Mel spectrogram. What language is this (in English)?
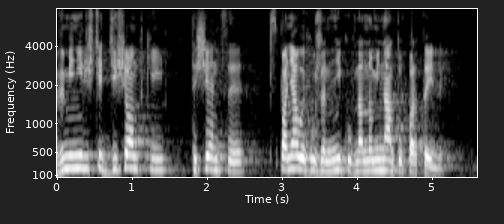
Polish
